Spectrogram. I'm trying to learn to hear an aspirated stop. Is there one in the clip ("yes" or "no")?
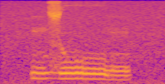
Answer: no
